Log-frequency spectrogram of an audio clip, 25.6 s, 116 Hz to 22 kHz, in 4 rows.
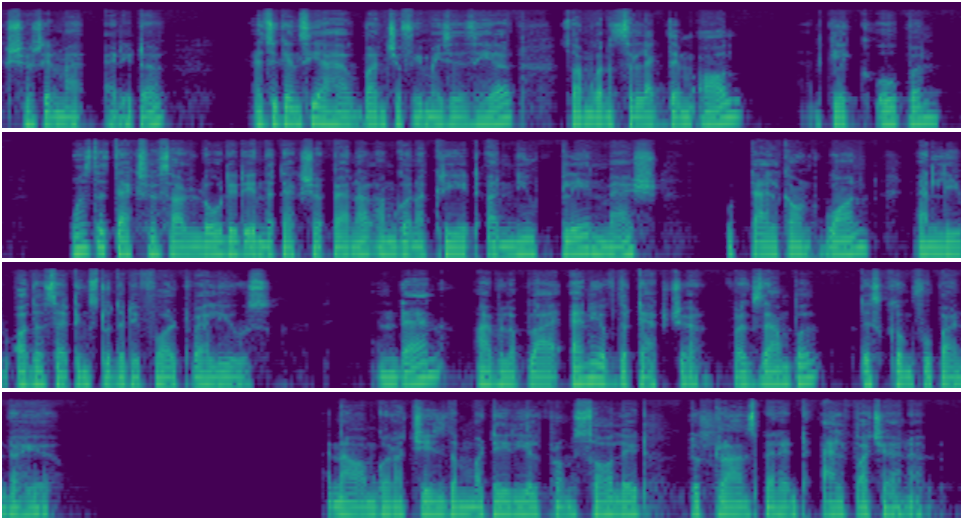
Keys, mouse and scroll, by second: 1.4-3.1 scroll down 1, 3.1 click, 4.5 ctrl+a, 5.7 click, 9.9 click, 14.1 click, 17.5 click.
